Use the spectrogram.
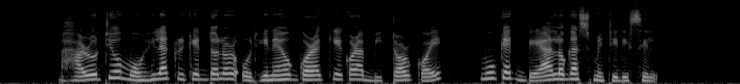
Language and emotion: Assamese, disgusted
